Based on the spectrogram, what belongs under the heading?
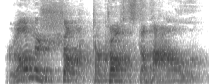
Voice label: beat pirate voice; goldentavern

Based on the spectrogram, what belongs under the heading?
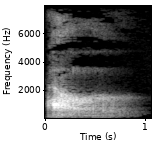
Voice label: pirate voice; goldentavern

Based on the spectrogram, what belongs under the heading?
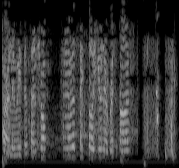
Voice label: amb Police Chatter Oct Up; hotline2

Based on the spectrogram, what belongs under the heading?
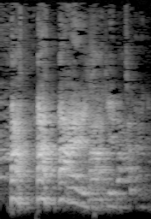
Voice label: pirate voice; goldentavern

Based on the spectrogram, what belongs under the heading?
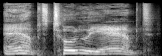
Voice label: Special Amped; wild water

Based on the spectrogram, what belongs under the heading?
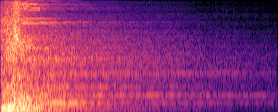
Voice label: scatter hit male; druids dream

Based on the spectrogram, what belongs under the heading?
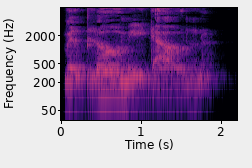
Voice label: beat pirate voice; goldentavern

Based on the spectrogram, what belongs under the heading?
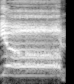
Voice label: Animation Woohoo; magic maid cafe

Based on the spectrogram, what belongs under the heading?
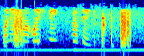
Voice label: amb Police Chatter Oct Up; hotline2

